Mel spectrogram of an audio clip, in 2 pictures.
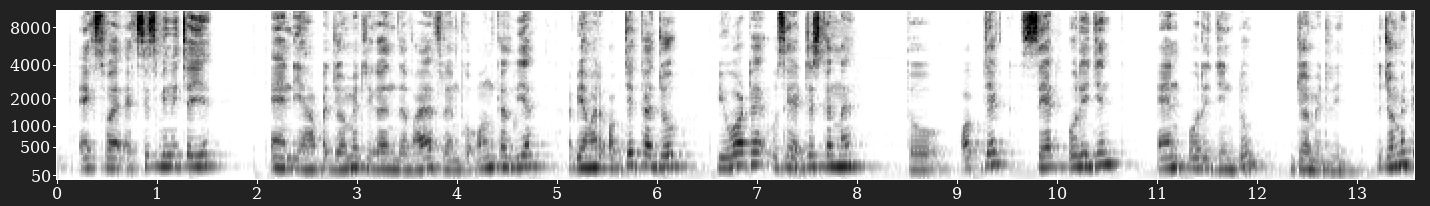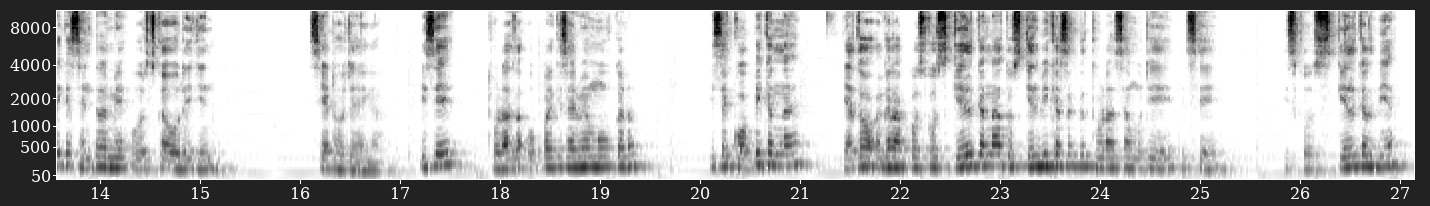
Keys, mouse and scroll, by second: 4.1 shift+click, 8.4-12.3 drag, 13.5-14.1 middle drag, 16.2 shift+middle drag, 17.2-19.2 drag, 19.6-19.9 middle drag, 23.7 s, 26.1-27.1 middle drag.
